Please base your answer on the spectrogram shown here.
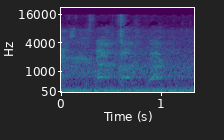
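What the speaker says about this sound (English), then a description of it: "That's my dog." A dog named TK gives faint, high yips and whimpers outdoors on a farm where tractors pass, under a steady low rumble of background noise.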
